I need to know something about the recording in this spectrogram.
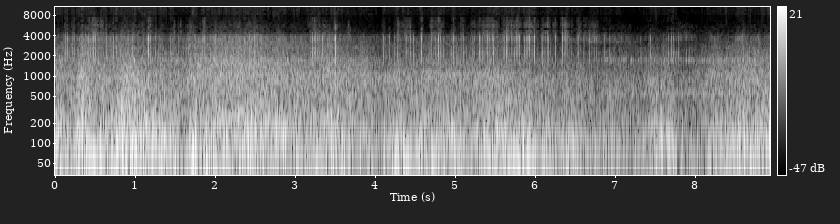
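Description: Wind rushes loudly past, as if riding outdoors at speed.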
